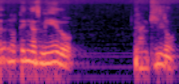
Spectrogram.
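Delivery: soft comforting answer; soothing calm. Acted. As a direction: settle him down tenderly. God's calm reply to the worrier.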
